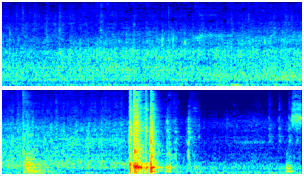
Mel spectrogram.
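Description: A pot of pasta and spinach cooking on the stove with a steady hiss, with a soft knock about three seconds in. A little after four seconds a glass pot lid clanks onto the pot, the loudest sound, and the hiss then drops lower.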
